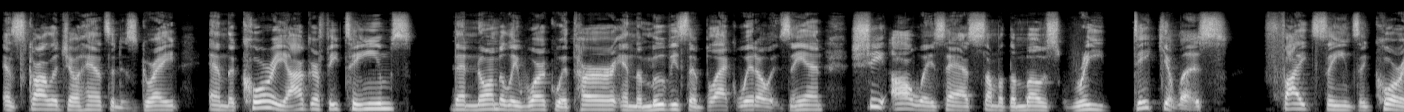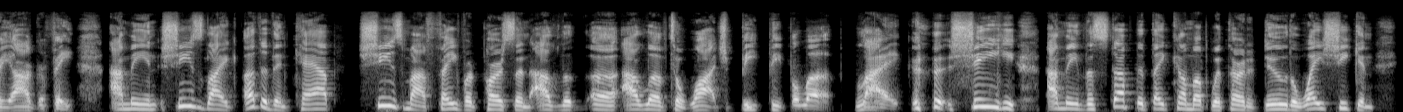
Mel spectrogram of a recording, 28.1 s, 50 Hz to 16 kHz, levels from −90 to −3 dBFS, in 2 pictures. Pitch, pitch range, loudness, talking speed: 150 Hz, 135-170 Hz, -19 LUFS, 155 wpm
